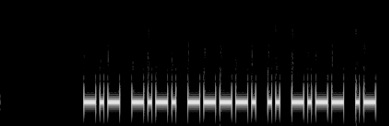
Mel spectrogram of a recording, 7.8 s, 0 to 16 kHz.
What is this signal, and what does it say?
Morse code, heard as a keyed tone, about 15 wpm, 700 Hz. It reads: KC9IYA
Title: USA Call Signs - 6 Characters - Repeated 3x - 15wpm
